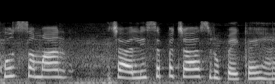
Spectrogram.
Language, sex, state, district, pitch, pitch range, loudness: Hindi, male, Chhattisgarh, Raipur, 335 Hz, 290-370 Hz, -14 LUFS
